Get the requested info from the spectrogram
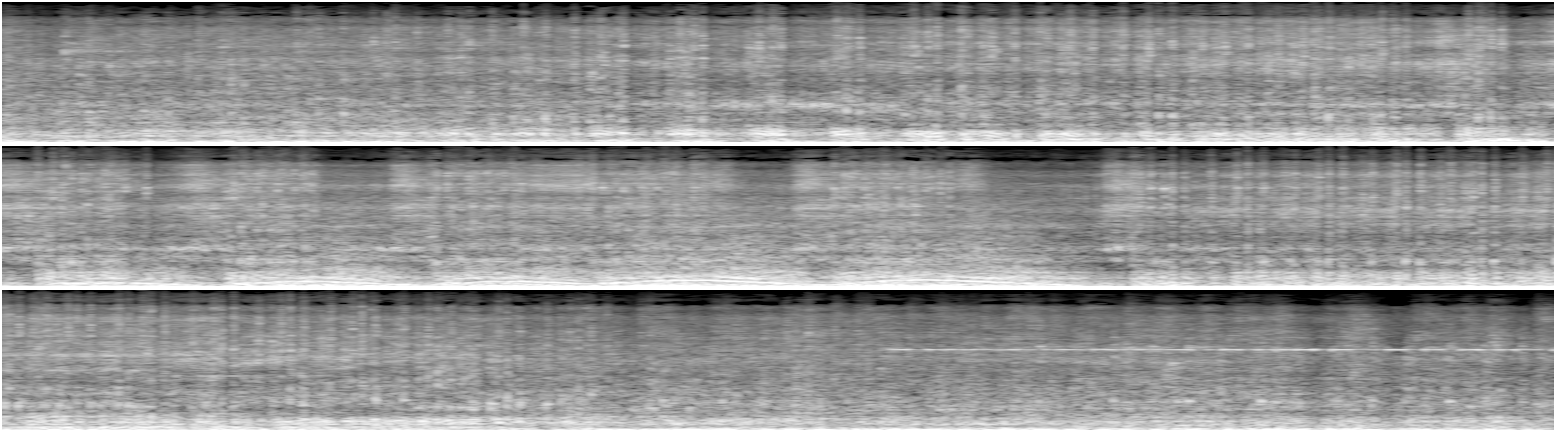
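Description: El Camino engine on a newly fitted Holley EFI throttle body, running rough and rich: it is flooding while the EFI is still learning. About halfway through, the revs rise and fall four times in a row, about a second apart.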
